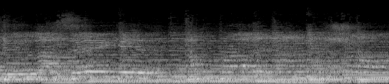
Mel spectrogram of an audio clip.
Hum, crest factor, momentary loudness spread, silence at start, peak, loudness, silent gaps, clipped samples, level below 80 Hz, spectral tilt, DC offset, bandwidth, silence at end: none; 14 dB; 2 LU; 0 s; -2 dBFS; -18 LUFS; none; under 0.1%; -48 dBFS; -7 dB/octave; under 0.1%; 11.5 kHz; 0 s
